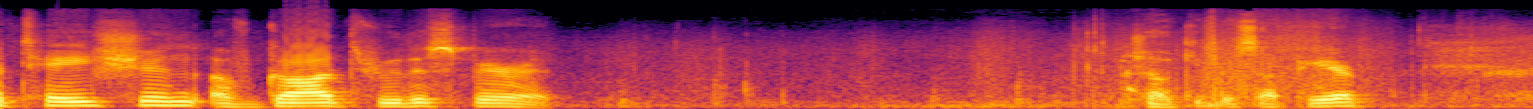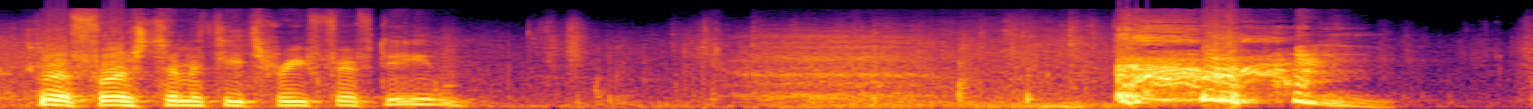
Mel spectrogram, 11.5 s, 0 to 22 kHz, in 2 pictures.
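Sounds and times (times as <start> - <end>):
speech: 0.0 - 2.2, 4.2 - 7.6
person clearing throat: 9.9 - 11.0
person coughing roughly: 9.9 - 11.0.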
